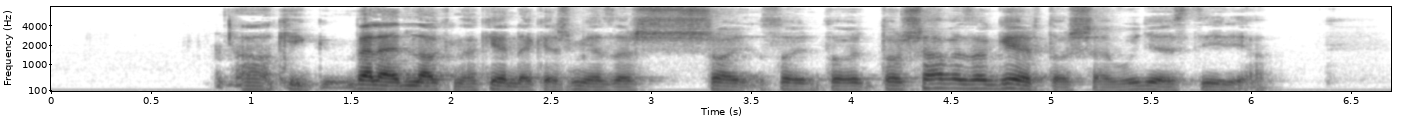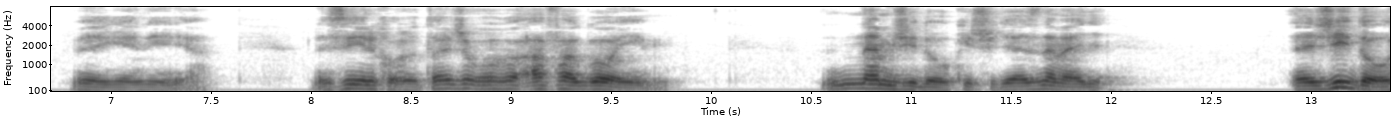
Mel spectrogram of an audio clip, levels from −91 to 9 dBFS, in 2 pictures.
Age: 20-39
